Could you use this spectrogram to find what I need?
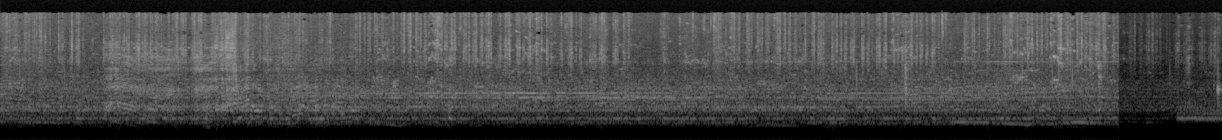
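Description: A marker pen squeaks and scratches across paper.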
